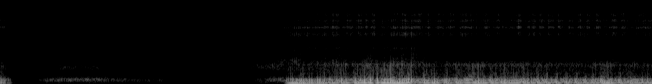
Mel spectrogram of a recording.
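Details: Sleeping person snoring, at first normally, then making weird snoring sounds while a friend plays around in their throat without waking them; the throat still hurts slightly afterwards.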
